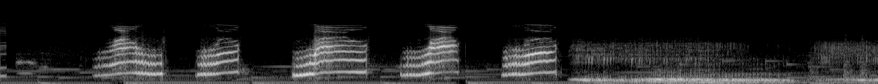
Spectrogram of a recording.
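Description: Domestic cat meowing five times in quick succession, each meow rising then falling in pitch. Then a low, rough animal call comes twice, the second starting near the end, over faint background music.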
